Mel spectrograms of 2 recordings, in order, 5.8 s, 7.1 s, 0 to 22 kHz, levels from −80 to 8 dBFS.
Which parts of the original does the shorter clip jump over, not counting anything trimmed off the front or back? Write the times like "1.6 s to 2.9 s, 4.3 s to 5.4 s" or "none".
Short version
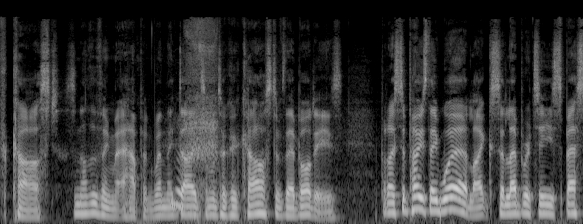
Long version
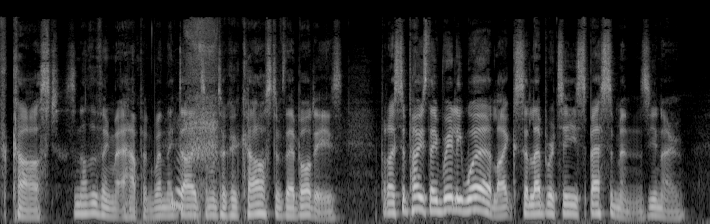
4.4 s to 4.6 s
